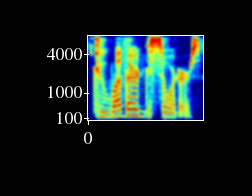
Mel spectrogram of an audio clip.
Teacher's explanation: put a little invisible W because you have to round your lips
